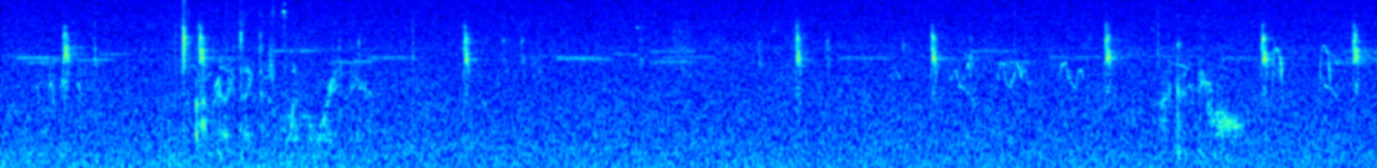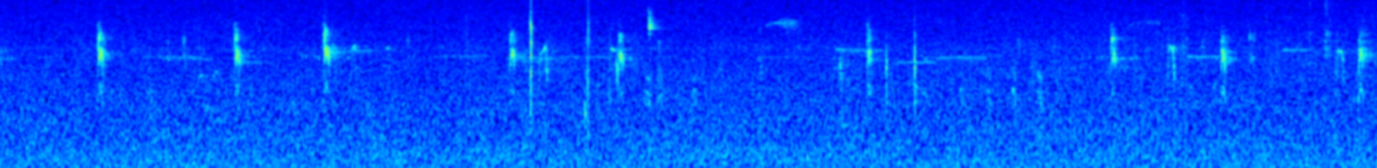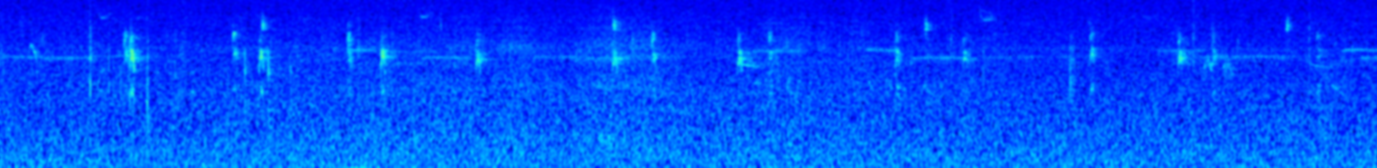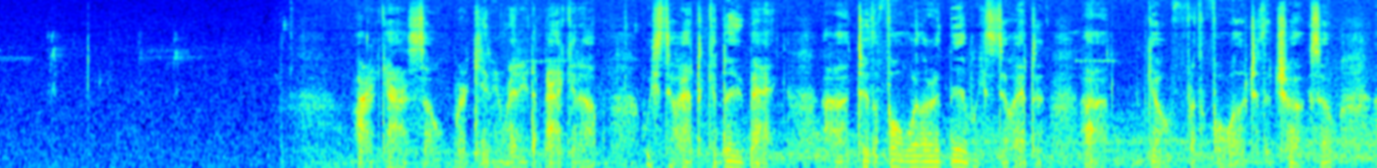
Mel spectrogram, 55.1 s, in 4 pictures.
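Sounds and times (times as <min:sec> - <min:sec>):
faint background hiss: 0:00.0 - 0:55.0
birds chip calls: 0:00.3 - 0:05.4, 0:07.6 - 0:13.8, 0:44.0 - 0:55.0.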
